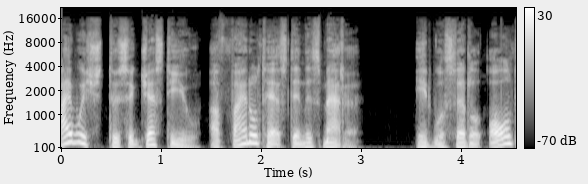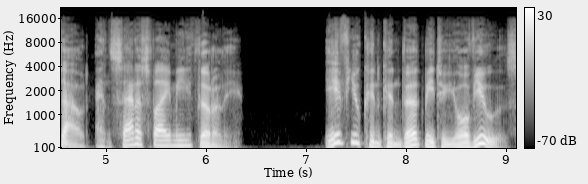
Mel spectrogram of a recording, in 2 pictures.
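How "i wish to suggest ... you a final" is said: plain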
